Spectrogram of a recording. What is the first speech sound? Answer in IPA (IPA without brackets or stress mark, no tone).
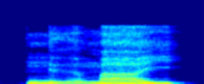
n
